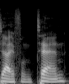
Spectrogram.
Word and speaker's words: iPhone X: the iPhone 10 or iPhone x but the pronunciation is iPhone 10 and I remember being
